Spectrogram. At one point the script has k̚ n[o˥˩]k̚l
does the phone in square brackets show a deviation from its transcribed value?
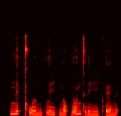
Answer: yes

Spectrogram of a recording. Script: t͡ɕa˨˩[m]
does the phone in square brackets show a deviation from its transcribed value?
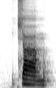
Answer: no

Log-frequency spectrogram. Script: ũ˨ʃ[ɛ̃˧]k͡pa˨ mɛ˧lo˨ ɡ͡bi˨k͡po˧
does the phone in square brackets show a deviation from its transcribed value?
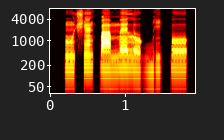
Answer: no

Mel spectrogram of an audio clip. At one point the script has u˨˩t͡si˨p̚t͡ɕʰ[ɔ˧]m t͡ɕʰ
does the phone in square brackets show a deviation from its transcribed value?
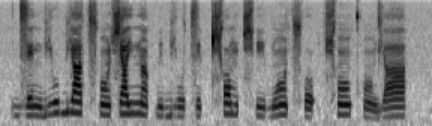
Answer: yes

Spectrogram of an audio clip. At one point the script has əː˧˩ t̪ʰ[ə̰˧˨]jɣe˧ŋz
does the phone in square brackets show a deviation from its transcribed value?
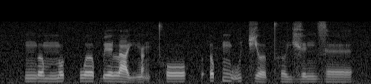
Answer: yes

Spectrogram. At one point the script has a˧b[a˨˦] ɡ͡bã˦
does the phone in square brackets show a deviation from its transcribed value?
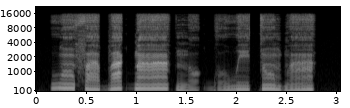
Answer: yes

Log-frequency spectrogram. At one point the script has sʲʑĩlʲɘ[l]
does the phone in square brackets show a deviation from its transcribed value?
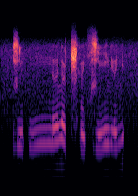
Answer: yes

